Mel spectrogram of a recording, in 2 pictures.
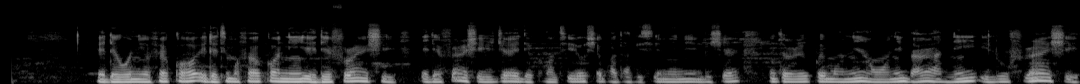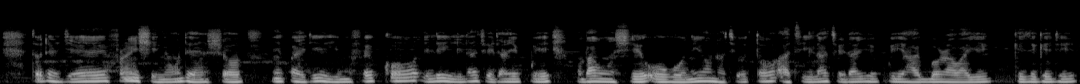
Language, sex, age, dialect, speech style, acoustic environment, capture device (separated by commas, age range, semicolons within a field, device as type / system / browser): Yoruba, male, 25-34, Nigeria - Nigerian Standard, excited, nature, mobile / Linux / Chrome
